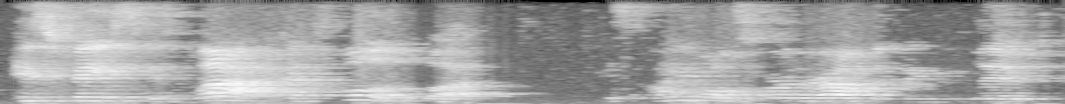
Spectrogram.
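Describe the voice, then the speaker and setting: A stern nobleman lays out his accusation, read by a woman in a staged reading. The voice is high and firm. It is heard from afar, with a hall echo and faint hiss. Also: unhurried. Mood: accusing. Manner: forceful, accusing. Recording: echoey hall, distant mic.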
